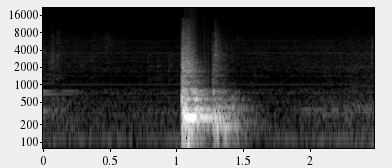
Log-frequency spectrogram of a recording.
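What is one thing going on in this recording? An aluminium transmission case is set down on a wooden board with a knock.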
